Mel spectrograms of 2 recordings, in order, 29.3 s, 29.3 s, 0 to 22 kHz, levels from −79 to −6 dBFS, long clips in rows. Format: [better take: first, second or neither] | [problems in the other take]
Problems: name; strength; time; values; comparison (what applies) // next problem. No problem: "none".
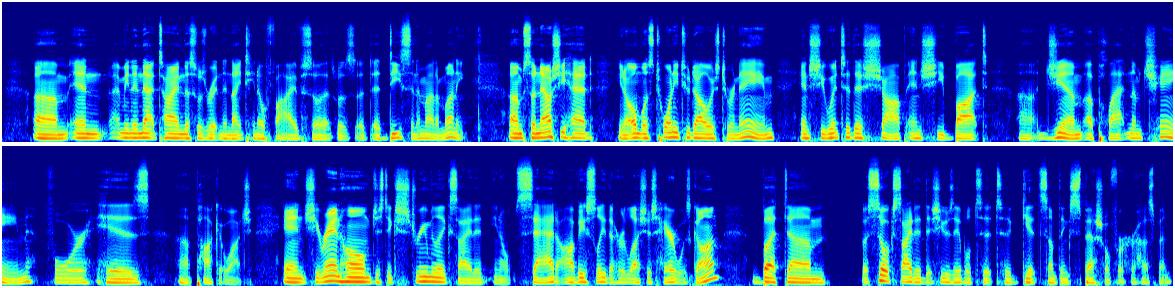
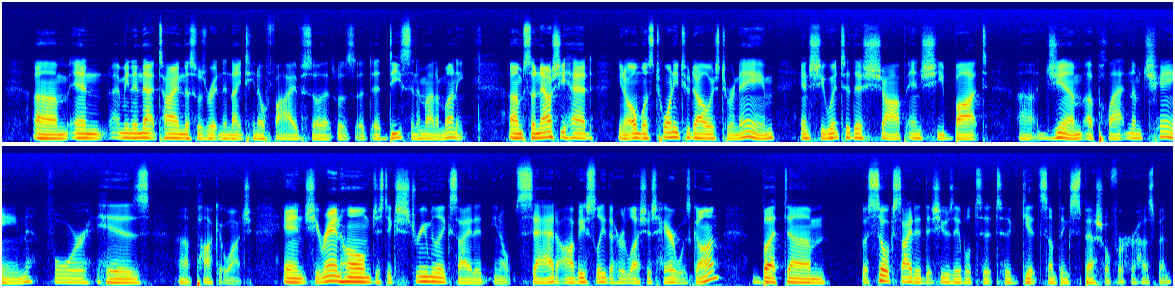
first | hiss; faint; throughout; 25 dB below the speech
